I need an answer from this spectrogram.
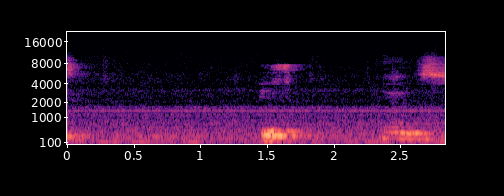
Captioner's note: computer Voice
